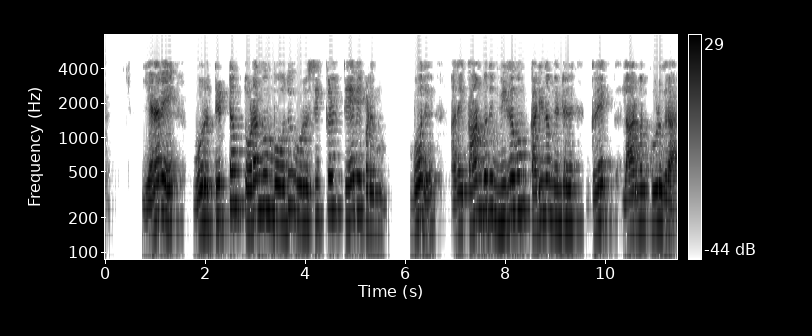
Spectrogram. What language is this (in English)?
Tamil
